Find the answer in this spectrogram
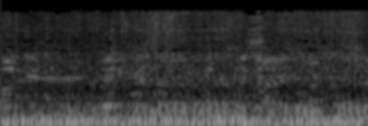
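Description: Passenger bus under way, its engine and running making a heavy, steady low rumble, with a voice chanting or speaking in held, drawn-out tones over it.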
